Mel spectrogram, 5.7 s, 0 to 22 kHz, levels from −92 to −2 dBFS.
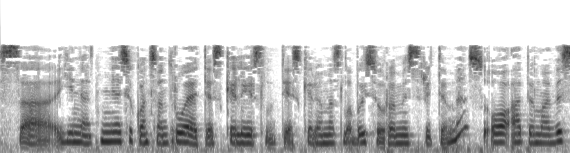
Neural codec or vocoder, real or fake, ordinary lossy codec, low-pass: codec, 16 kHz, 8 kbps, FreqCodec, larger model; fake; MP3, 32 kbps; 7.2 kHz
